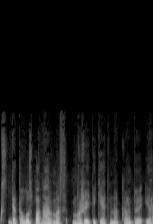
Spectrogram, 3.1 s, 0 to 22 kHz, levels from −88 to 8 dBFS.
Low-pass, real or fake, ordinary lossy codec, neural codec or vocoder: 14.4 kHz; fake; MP3, 48 kbps; autoencoder, 48 kHz, 128 numbers a frame, DAC-VAE, trained on Japanese speech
